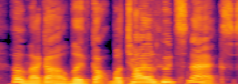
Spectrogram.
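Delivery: put-on poor British accent. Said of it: "a shitty British accent".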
